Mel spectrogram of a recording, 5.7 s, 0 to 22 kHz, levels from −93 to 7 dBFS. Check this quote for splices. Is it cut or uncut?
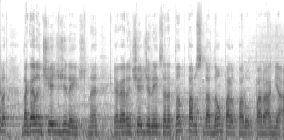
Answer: uncut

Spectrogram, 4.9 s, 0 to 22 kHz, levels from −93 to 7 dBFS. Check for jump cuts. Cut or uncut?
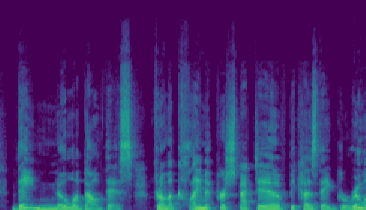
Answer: uncut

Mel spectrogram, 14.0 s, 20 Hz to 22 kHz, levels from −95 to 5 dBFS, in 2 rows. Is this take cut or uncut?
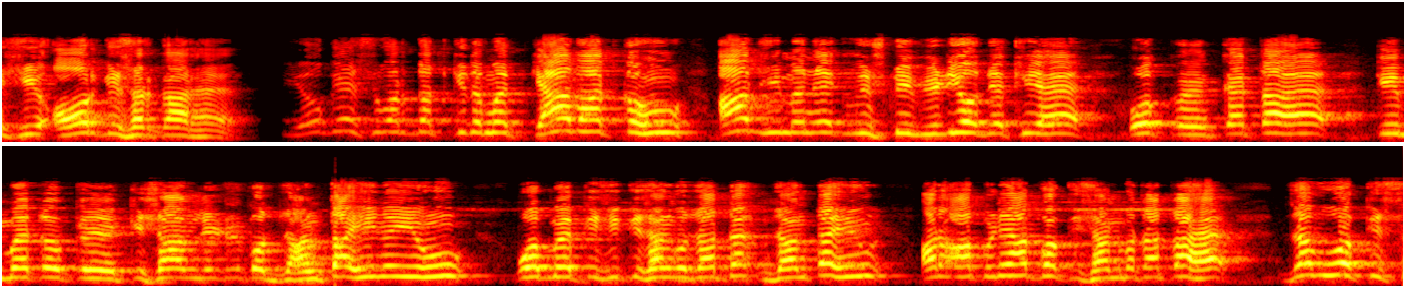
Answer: cut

